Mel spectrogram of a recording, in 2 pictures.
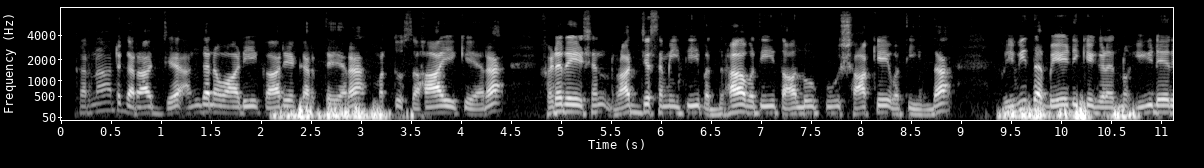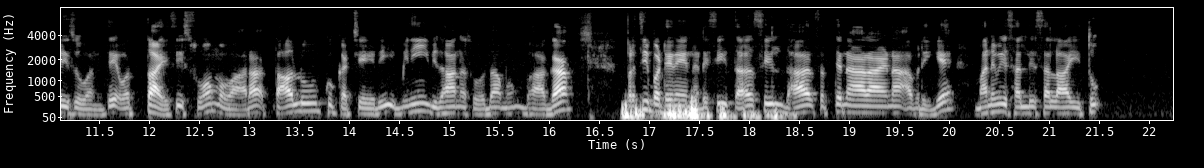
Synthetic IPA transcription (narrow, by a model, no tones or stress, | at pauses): kɐɾnaːʈɐkɐɾaːd͡ʒjɐʔɐ̰ŋɡɐnɐʋaːɽikaːɾjɐkɐɾt̪ɛjɐɾɐmɐt̪ːusɐɦaːjikɛjɐɾɐ | pʰeɽeɾeːʂɐnɾaːd͡ʒjɐsɐmit̪ibɐd̪ɾaːʋɐt̪̬it̪aːluːkuʃaːkeːʋɐt̪ijind̪ɐ | ʋiʋid̪ʱɐbeːɽikɛɡɐɭɐnːuʔiːɽeːɾis̬uʋɐnt̪e̞ot̪ːaːjisisʋoːmɐʋaːɾɐt̪aːluːkukɐt͡ʃeːɾiminiʋid̪ʱaːnɐsɔːd̪ɐmumbʱaːɡɐpɾɐt̪ibʱɐʈɐnenɐɽisit̪ɐɦɐsiːld̪ʱaːsɐt̪jɐnaːɾaːjɐɳɐɐʋɐɾiɡe̞mɐnɐʋisɐlːisɐlaːjit̪u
